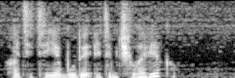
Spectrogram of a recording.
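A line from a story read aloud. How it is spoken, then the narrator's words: Trembling, excited whisper. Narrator (Russian): весь дрожа от волнения, прошептал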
